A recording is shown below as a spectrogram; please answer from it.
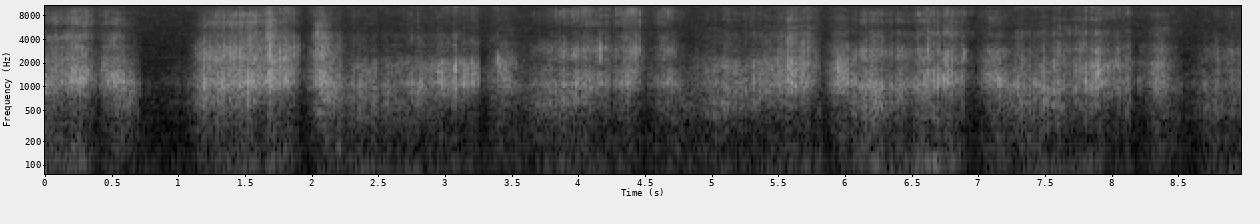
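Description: A hand-sized grey soft rubber mouse toy, solid and flexible, is squeezed and kneaded between thumbs and fingers. It makes repeated squeaky, rubbery scraping and squelching bursts centered around 1 kHz, with bright edges and almost no low end, separated by brief quiet gaps.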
